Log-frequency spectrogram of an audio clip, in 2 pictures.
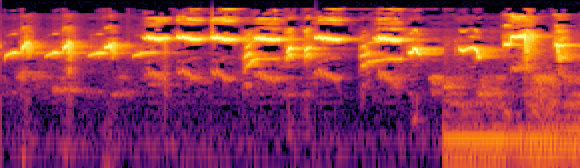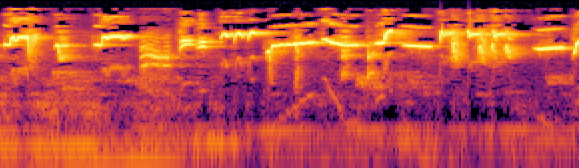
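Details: Javan cochoa in a songbird training recording, pouring out a rapid, varied run of clear whistled notes and chirps, rising and falling phrases following each other without pause, with a low hum joining partway.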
